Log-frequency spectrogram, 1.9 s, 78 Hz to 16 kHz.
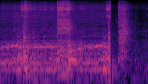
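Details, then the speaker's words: Gilbern classic car with a retrofitted Ford Focus Mk2 wiper motor and a relay park circuit: buzzing motor whirs, pauses briefly, then carries on. The park signal interrupts only about 200 ms, so the wiper fails to park; the fix planned is repositioning the cam. "what you can hear if the relay is making a noise it's trying to switch off but this the problem is it's not stopping you see it's pausing"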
